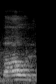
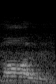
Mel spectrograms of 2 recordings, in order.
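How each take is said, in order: First: The vowel sounds like 'ow' in cow. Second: The vowel sounds like 'oh' in go. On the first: The speaker calls it wrong. "It's not बाउल" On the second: The speaker calls it right. "Is बॉल"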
